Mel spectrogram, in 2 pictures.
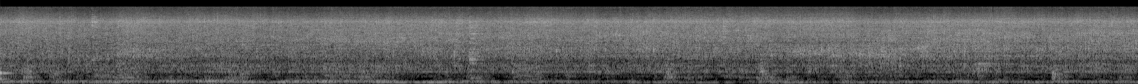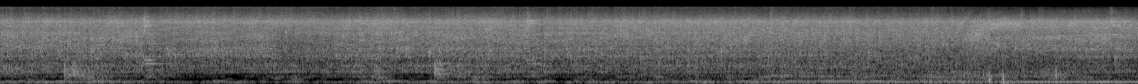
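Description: Chicken pieces sizzling steadily in hot mustard oil in a metal kadai, with a few faint scrapes and taps of a metal spatula as they are stirred.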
